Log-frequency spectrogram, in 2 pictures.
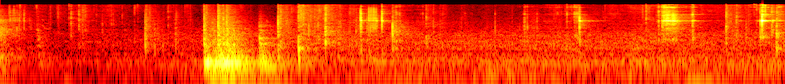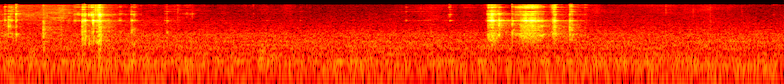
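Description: A plastic sheet crinkles and rustles in hands.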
